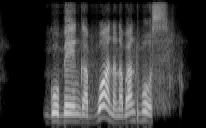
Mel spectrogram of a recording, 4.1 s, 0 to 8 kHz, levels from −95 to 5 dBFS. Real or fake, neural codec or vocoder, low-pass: fake; codec, 16 kHz in and 24 kHz out, 1 kbps, XY-Tokenizer; 7.2 kHz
